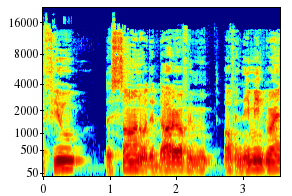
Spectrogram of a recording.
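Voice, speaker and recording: Speaking at a fairly slow pace, the man has a medium pitch and a Haitian accent. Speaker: hair stylist. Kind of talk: interview. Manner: repetitive filler-heavy speech.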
